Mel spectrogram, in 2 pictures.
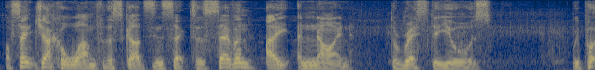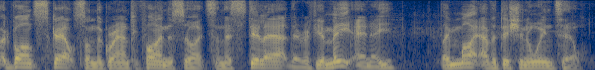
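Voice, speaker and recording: Brusque British military commander. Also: male voice, mid-range voice, animated, normal speed, fairly bright tone. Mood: brusque, dry. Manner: brusque, sardonic, clipped orders. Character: gruff British SAS commander in a war game. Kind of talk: video game cutscene acting.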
